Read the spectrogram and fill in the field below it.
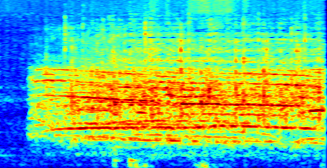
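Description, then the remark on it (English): Recorded crowd applause and cheering played from a phone soundboard bursts in after a brief quiet moment, a dense, sustained wash of clapping and whoops that stays steady throughout. “That's our crowd. That's my soundboard. It's my phone.”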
